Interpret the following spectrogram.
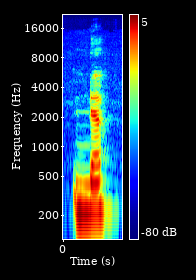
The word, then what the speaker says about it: know: underline the k n the k is silent then what else do we have no now listen though no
